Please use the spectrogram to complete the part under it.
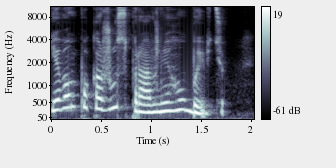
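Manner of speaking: ordinary delivery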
